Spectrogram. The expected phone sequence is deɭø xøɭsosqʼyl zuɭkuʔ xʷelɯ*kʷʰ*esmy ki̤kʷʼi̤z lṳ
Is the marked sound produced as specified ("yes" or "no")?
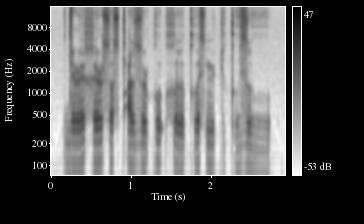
yes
